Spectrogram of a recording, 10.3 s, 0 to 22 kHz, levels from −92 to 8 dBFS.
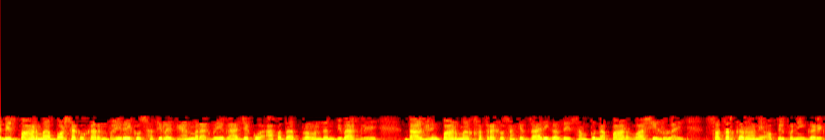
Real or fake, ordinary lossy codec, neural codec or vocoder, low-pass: real; none; none; 3.6 kHz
